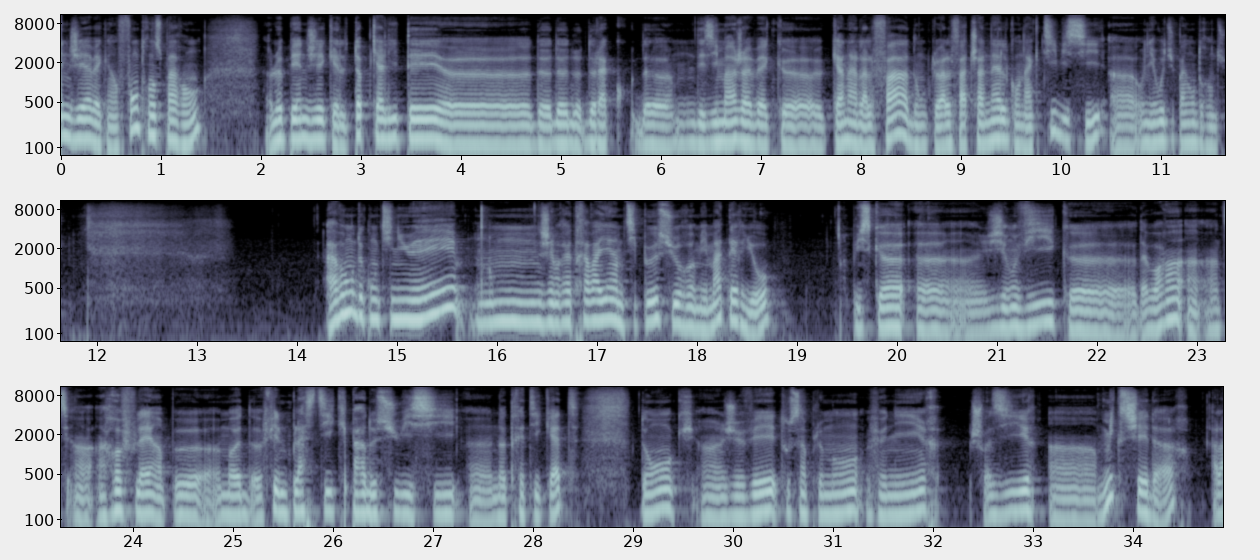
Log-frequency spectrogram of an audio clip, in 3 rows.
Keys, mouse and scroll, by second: 16.5 right click, 18.2 click, 19.5 right click, 19.9 right click, 28.0 right click, 32.1 click.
